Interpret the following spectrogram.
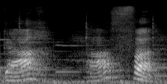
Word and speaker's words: garrafa: garrafa vocês viram como quando eu digo ó garrafa um fica com g e outro fica com a então fica garrafa por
